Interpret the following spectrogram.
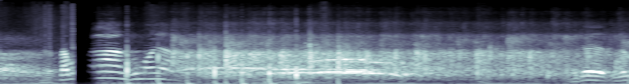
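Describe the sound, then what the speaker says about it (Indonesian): Students clapping their hands together in a classroom, a scattered burst of claps mixed with chatter and voices, starting after a short pause and carrying on beneath the talk. "Ya, tepuk tangan semuanya."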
